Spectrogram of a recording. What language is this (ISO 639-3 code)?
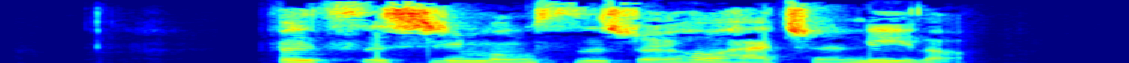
zho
